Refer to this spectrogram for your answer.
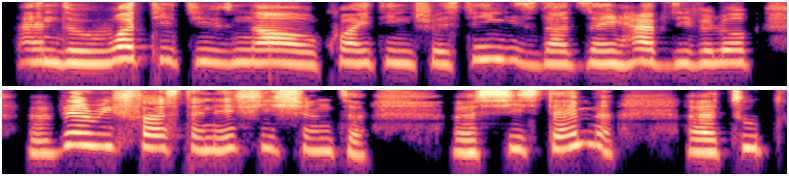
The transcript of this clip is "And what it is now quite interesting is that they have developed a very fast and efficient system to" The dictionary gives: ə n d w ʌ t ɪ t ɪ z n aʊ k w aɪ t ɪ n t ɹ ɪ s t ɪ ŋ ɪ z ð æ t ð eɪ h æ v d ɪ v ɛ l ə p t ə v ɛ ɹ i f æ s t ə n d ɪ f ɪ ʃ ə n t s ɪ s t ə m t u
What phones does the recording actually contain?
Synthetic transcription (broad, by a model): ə n d w ʌ t ɪ t ɪ z n aʊ k w aɪ t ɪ n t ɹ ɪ s t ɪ ŋ ɪ z ð æ t ð eɪ h æ v d ɪ v ɛ l ə p t ə v ɛ ɹ i f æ s t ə n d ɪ f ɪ ʃ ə n t s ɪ s t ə m t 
